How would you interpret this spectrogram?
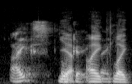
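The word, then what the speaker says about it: Icke: I don't know how you pronounce his last name. Ike like.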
